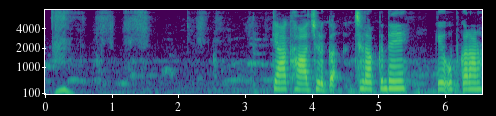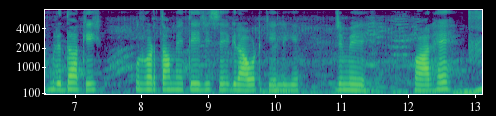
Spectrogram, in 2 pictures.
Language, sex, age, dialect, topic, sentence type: Hindi, female, 36-40, Garhwali, agriculture, statement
